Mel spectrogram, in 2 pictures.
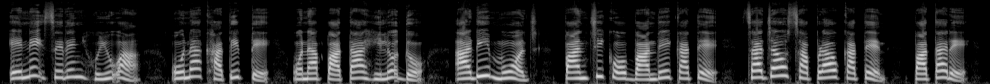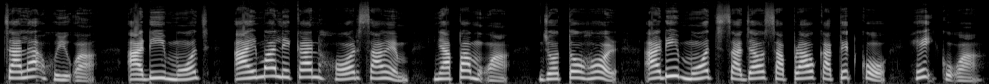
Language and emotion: Santali, neutral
